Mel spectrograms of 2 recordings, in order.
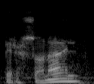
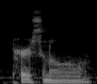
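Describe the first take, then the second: First: It is said with a Spanish accent. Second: It is said with an English accent.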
